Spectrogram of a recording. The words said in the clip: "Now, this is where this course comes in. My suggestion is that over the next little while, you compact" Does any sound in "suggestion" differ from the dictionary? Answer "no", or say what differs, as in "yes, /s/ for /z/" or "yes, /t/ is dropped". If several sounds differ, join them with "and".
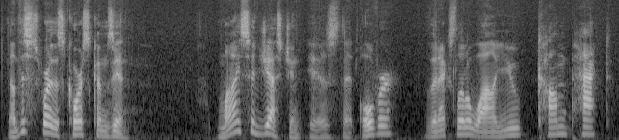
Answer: no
